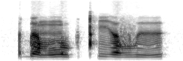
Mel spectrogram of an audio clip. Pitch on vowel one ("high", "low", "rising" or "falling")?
low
